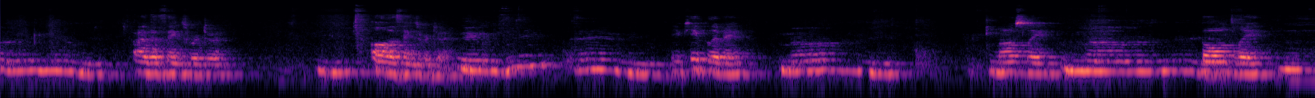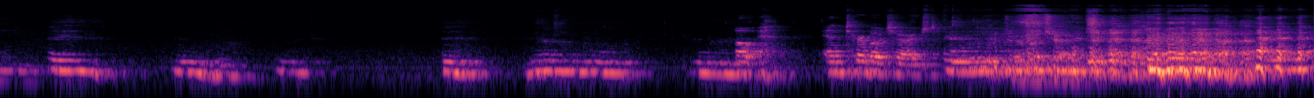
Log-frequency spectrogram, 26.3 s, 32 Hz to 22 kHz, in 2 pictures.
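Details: Retired male pediatrician with ALS diagnosed in late 2021; jaw trembling is neurologic clonus; his wife interprets his speech; dysarthria due to ALS.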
